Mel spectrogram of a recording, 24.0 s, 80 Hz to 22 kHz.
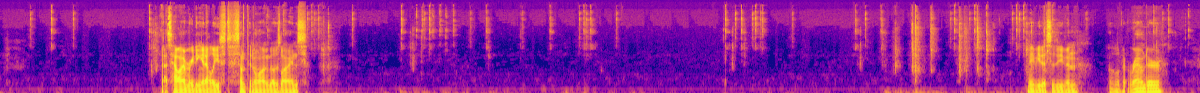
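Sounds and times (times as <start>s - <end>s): computer mouse and keyboard clicks: 3.0s - 3.3s, 6.2s - 7.2s, 8.0s - 12.4s, 14.5s - 15.4s, 17.1s - 21.1s.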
